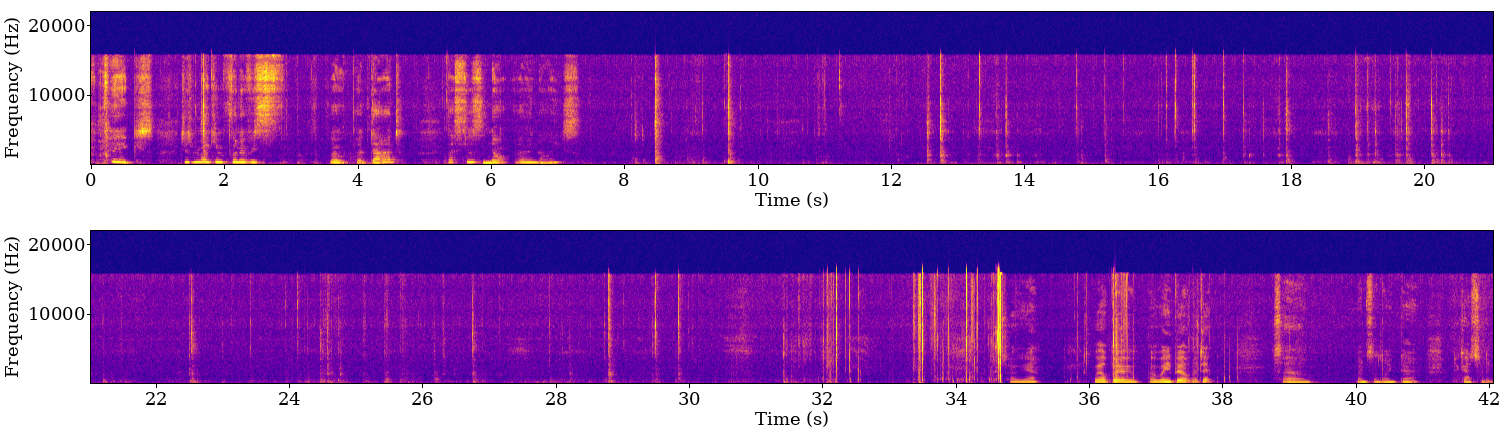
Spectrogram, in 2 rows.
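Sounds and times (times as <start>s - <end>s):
plastic bricks clicking together: 35.8s - 36.8s.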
